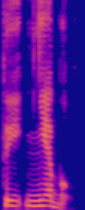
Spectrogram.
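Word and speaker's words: не был: next on itself so we pronounce it like one word the nibble the nibble so will is unstressed and stress falls on near the nibble okay but feminine form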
